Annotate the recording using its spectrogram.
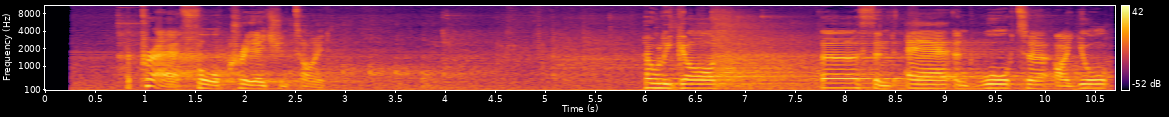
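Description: A man speaks calmly and clearly in a large echoing hall.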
